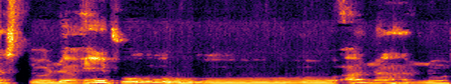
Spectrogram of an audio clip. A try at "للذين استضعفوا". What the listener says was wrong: dotnya nggak boleh dipantulkan ya Pak. Lillazina istud'ifu, jangan tudot.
